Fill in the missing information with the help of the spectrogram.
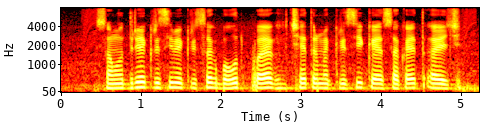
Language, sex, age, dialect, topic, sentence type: Maithili, male, 25-30, Southern/Standard, agriculture, statement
